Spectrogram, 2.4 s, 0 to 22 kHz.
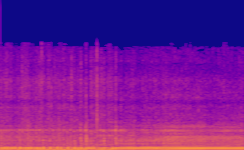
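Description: A 1972 Yamaha DT2 enduro motorcycle engine running close by, loud and steady, with a brief rise in revs partway through and a strong buzzing idle afterward, with no talking.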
